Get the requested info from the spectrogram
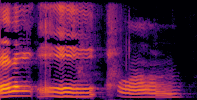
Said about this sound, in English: Also, the sound it makes, I'm pretty sure is a cat's noise. In fact, the ghast's wail was recorded from a real-life cat. It's crying.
